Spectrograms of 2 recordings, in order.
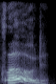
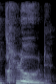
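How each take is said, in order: First: It is said with a long English O. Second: It is said with a French vowel sound. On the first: "pronounce it as if it's spelled C L O D E" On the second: "the French would be Claude"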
